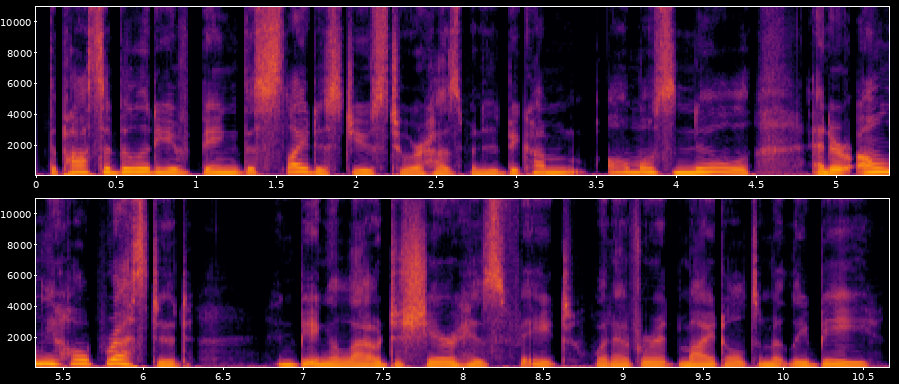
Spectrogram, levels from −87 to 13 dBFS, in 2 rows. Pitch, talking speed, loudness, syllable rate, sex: 210 Hz, 175 wpm, -17 LUFS, 5.6 syllables/s, female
